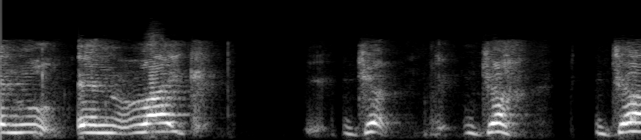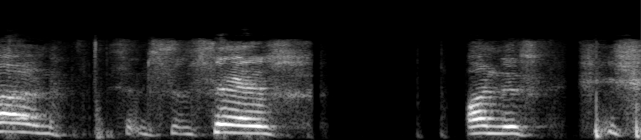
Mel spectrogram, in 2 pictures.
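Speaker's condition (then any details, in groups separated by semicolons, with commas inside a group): Cerebral palsy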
